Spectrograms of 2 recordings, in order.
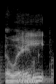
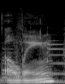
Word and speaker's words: Alain: A-L-A-I-N. How do you say that? – Elaine. – A-L-A-I-N. Elaine.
